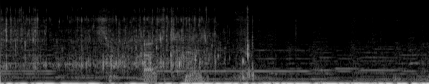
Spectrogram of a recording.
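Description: Apple cider being poured, a liquid trickle over background music.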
